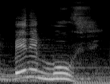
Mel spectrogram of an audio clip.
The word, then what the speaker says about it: Benemov: Pronuncia-se Benemove.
